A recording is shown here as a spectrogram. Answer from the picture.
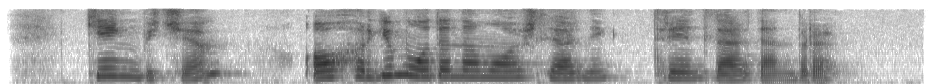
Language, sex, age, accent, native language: Uzbek, female, 18-24, Farg'ona, Uzbek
